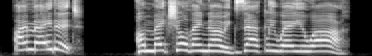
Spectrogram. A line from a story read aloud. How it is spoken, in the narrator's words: gasping in disbelief, then yelled to Benson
